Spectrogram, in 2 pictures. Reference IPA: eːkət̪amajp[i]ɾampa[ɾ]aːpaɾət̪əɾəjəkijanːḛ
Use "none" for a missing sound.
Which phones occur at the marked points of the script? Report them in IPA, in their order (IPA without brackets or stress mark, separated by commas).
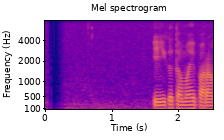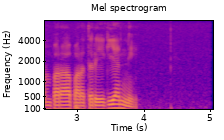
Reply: a, ɾ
